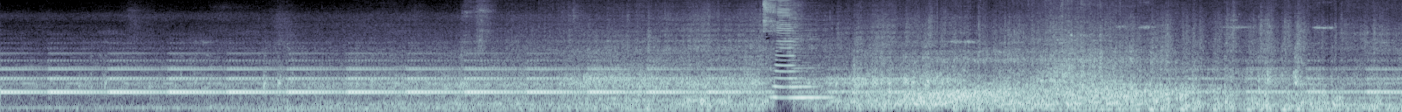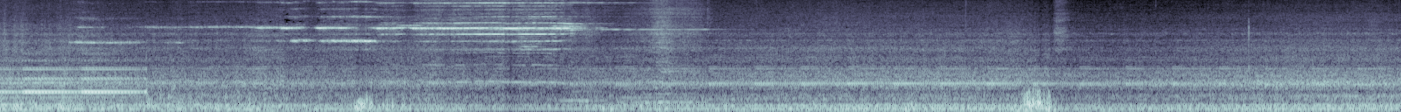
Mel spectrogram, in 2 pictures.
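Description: A Japanese level-crossing bell rings steadily about twice a second and stops about halfway through, while a Moka Railway diesel railcar rumbles up. The railcar's brakes squeal high as it draws to a stop, there is a single knock, and the diesel engine runs on at idle.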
